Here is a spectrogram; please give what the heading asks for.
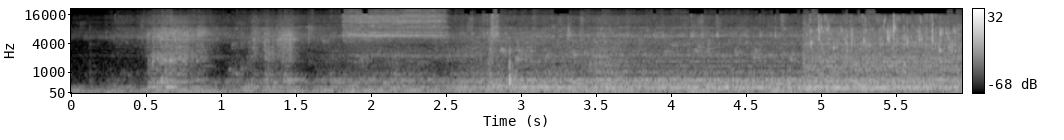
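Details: Newly installed Fluidmaster 400A universal toilet fill valve, replacing old valve; water rushes and hisses steadily as the tank fills, no squeal or chatter, fill valve working normally.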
